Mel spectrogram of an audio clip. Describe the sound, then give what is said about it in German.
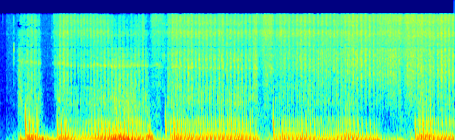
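Someone imitates a cat snoring with loud, raspy, rattling breaths, about four long drawn-out snores separated by brief pauses, with no other sound around them. “Auch die Katze. Können Katzen schnarchen? Ich mach's vor.”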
